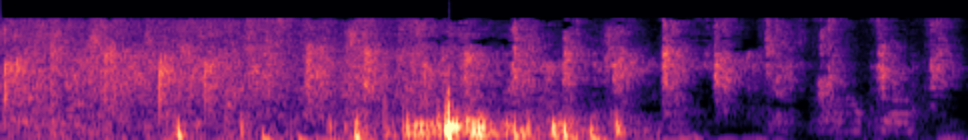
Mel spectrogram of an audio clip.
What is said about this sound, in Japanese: えー、それでは、拍手で先生をお迎えしていきましょう。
